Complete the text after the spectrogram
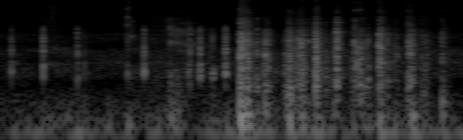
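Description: Plastic toys rattle and clatter as a hand rummages among them.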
